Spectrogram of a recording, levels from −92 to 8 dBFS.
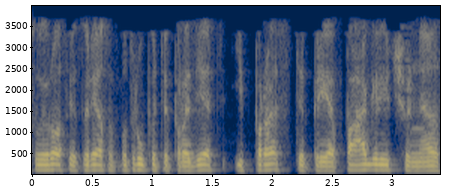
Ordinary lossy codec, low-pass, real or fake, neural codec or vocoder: MP3, 32 kbps; 3.6 kHz; real; none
